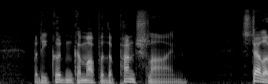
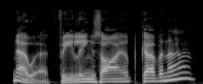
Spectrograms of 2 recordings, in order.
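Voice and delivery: put-on Cockney, climbing high on "Governor"; phony Cockney, ironic; 6 semitones higher than usual. A narrator's reading. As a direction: try for irony in a fake Cockney accent. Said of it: "falling back into his phony Cockney accent and trying to sound ironic".

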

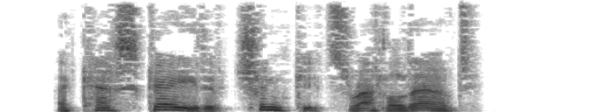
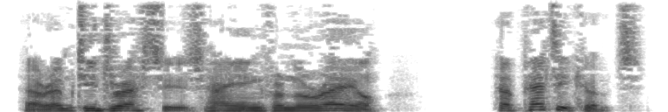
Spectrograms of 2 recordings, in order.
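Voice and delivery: ordinary delivery, nothing marked

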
